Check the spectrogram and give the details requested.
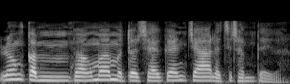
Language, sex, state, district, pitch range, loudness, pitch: Wancho, female, Arunachal Pradesh, Longding, 170-195 Hz, -17 LUFS, 180 Hz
